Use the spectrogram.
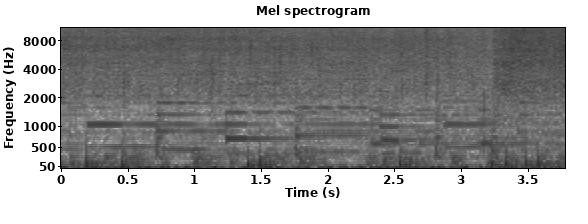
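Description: Chopped tomatoes sizzle in a frying pan for a Malabar egg curry, a steady close hiss with soft stirring knocks, partly overlaid by tonal background music.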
